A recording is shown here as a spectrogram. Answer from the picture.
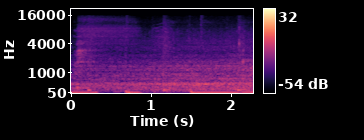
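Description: Steady faint hiss with a low hum: kitchen room noise.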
